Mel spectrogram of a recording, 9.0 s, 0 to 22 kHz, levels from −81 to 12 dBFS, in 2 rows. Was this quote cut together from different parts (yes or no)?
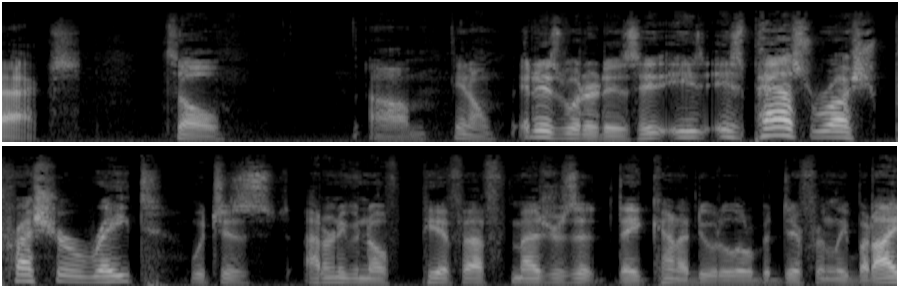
no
